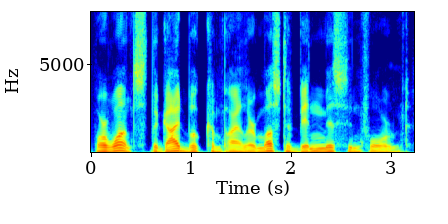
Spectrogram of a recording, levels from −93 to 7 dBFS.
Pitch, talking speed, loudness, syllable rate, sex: 100 Hz, 185 wpm, -18 LUFS, 5.1 syllables/s, male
